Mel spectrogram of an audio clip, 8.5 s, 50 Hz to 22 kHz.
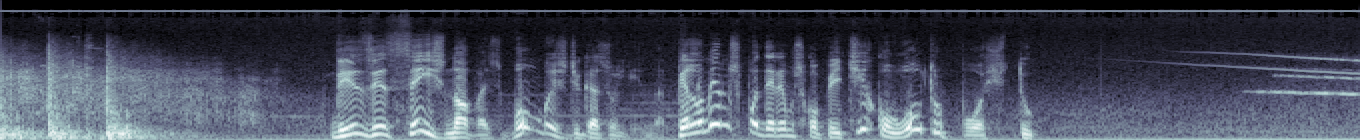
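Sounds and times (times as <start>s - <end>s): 
mortar being test-fired: 0.0s - 1.6s
speech: 2.1s - 6.6s.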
